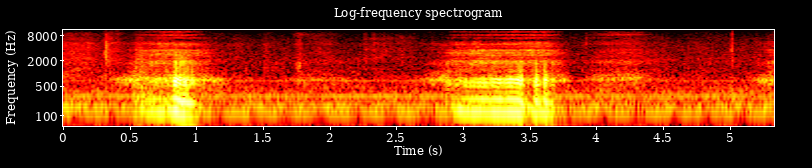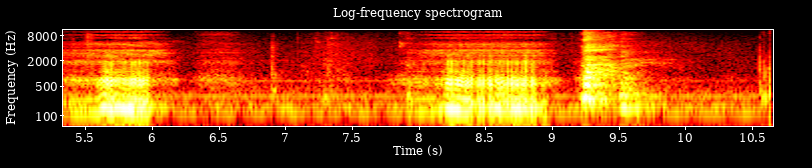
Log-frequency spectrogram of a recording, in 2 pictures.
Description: My uncle snoring! Lol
